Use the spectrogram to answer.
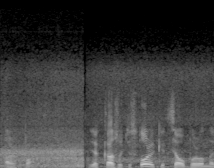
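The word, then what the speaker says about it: Árpád: ери на ім'я арпад так угорський варіант наголосу на другому складі арпад як кажуть історики ця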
